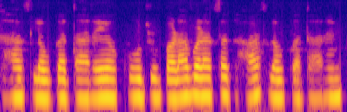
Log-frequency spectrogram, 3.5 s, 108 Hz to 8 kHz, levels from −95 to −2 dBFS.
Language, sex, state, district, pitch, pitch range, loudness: Bhojpuri, female, Bihar, East Champaran, 195 Hz, 190-200 Hz, -17 LUFS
